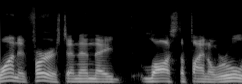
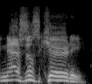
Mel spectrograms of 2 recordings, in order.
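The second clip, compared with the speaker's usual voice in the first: usual speaking voice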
